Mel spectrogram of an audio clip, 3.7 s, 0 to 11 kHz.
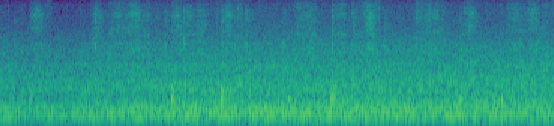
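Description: Pen or pencil scratching steadily across paper while working a Class 10 math fraction problem, a continuous close rubbing texture with no speech.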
